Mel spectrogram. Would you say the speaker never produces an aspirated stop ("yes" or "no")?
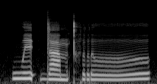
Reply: no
